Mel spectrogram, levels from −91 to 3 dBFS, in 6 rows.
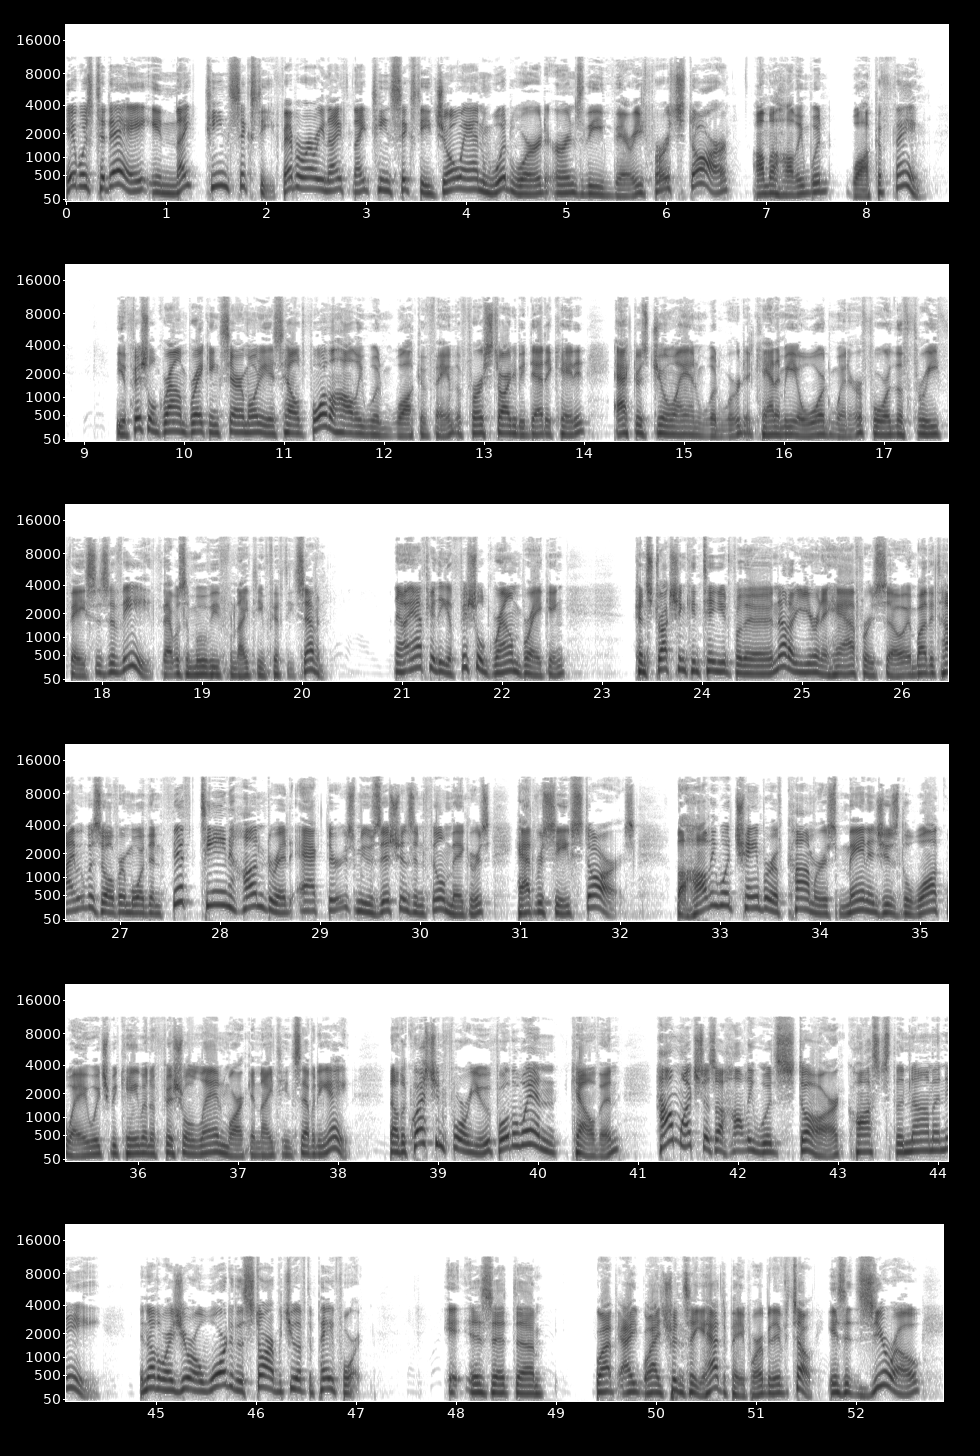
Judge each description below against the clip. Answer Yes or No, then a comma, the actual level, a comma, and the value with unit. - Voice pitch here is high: No, medium, 155 Hz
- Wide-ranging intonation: Yes, wide, 6.0 semitones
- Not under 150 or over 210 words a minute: Yes, average, 180 wpm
